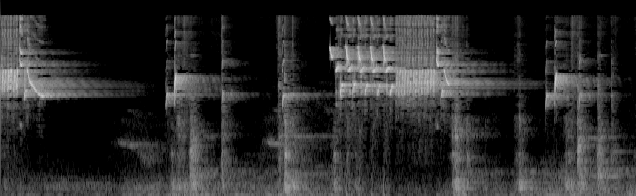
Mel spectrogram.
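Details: European goldfinch song: bursts of bright, tinkling twitters and rapid metallic trills with liquid slurred notes, separated by short pauses and soft clicking sounds.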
